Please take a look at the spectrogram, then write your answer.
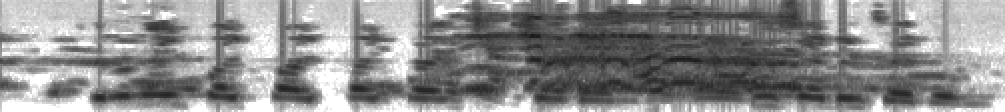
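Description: Several roosters at a breeder farm in Bocaue, Philippines crow close by in loud, strained calls that overlap and run together, with short clucking bursts at the start.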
